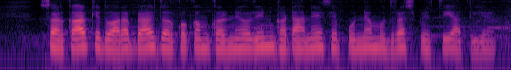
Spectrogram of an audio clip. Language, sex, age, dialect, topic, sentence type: Hindi, female, 25-30, Hindustani Malvi Khadi Boli, banking, statement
